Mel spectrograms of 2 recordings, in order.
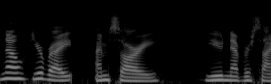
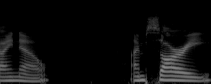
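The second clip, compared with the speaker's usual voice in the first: mock weepy, slow, tearful voice, through crying. Retelling a show scene where a character apologizes: imitating someone crying. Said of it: "she's shaking her head and crying".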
